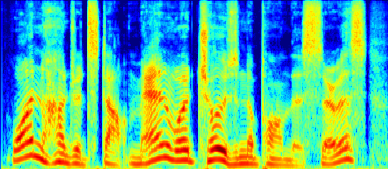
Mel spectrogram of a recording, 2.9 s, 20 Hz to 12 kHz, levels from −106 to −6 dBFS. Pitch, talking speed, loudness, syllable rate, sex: 165 Hz, 185 wpm, -18 LUFS, 6.1 syllables/s, male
